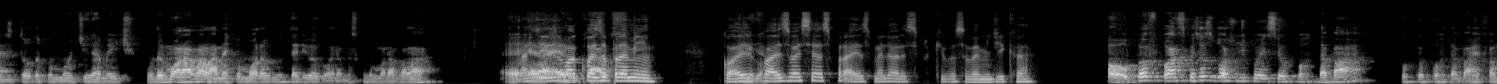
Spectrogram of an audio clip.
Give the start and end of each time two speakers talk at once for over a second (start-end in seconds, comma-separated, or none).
5.1-6.3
